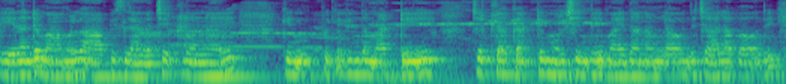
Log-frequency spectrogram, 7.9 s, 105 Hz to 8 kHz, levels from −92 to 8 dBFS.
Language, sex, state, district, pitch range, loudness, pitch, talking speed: Telugu, female, Andhra Pradesh, Chittoor, 165-180 Hz, -16 LUFS, 170 Hz, 115 wpm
